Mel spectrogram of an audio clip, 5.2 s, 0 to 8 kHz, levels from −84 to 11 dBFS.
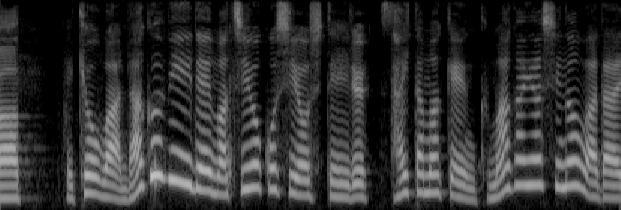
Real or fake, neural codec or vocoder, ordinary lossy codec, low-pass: real; none; none; none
